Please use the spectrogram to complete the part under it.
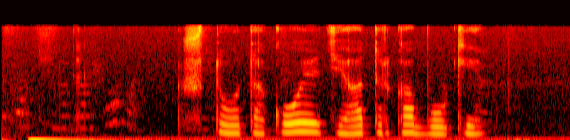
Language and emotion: Russian, neutral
